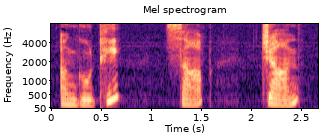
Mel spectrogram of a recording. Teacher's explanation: इसे अनुनासिक कहते हैं। यह नाक और गले दोनों से उच्चारित होता है।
